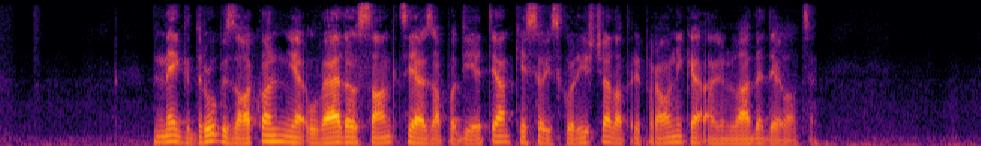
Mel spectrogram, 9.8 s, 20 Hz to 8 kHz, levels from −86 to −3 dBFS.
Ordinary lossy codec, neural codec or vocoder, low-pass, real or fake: none; codec, 16 kHz, 1.1 kbps, Voila-Tokenizer; 7.2 kHz; fake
